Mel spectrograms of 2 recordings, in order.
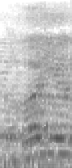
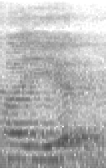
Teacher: Ghain itu sifatnya jahar, jelas, tidak banyak udara yang keluar.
